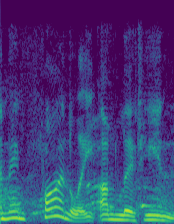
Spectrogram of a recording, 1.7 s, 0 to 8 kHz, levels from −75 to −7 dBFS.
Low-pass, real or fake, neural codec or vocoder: 7.2 kHz; fake; vocoder, 44.1 kHz, 80 mel bands, Vocos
